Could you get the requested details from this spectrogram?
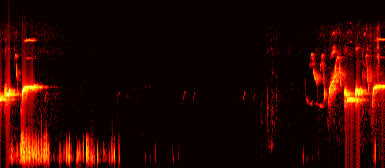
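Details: Female grey shrike-thrush chasing off a competitor gives loud, ringing whistled notes that slide and break at the start and again after a pause, with soft low thumps in between.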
